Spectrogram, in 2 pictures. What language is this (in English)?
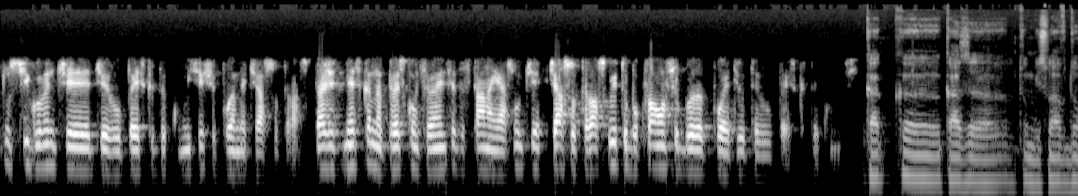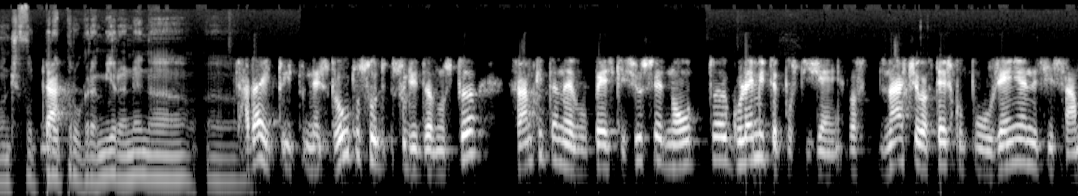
Bulgarian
